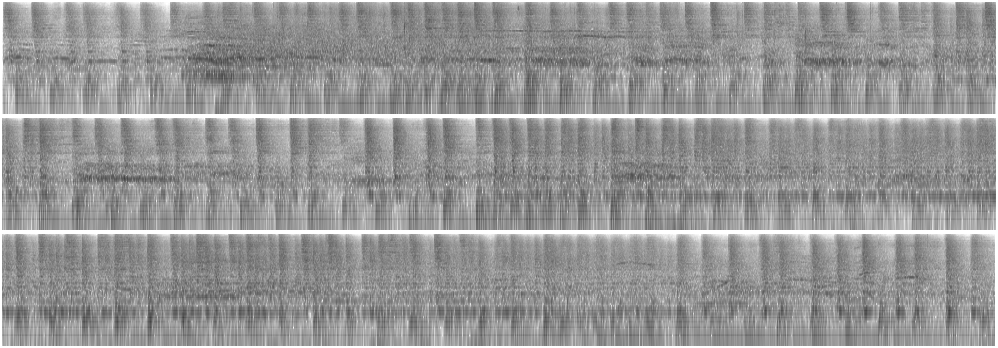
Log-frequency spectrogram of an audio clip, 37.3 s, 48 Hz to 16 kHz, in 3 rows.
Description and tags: TRATADA190127 0793 organoizada uuuuuu
Radio Talk - Stadium - Recording - Soccer - Ambience
Stadium, Talk, Recording, Radio, Ambience, Soccer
